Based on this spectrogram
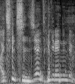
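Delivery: high, loud, protesting while laughing out loud.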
